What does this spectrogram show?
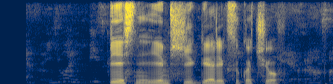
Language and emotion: Russian, neutral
